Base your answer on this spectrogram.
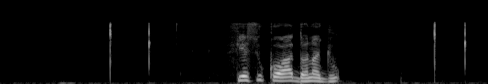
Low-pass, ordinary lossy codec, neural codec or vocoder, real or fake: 7.2 kHz; Opus, 64 kbps; none; real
